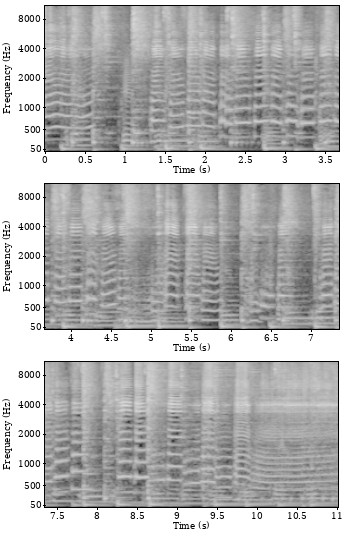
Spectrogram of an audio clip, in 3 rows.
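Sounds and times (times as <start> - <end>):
brass band playing blues: 0.0 - 11.0.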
